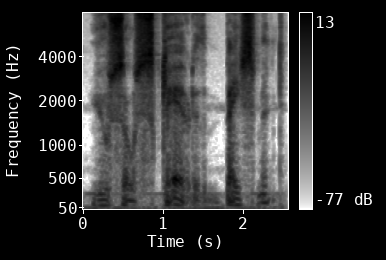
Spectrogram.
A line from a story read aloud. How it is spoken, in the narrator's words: he hissed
